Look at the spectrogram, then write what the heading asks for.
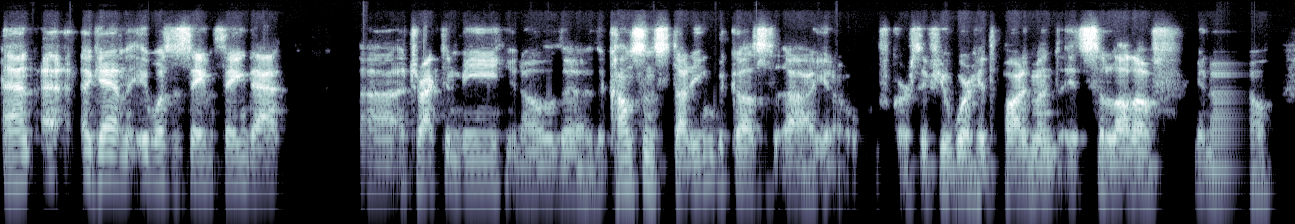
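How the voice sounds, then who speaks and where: Someone with a Flemish accent speaks at a moderate pace with fairly even intonation and big swings in loudness. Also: man, fairly low pitch for a man. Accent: Belgian Dutch (Flemish) accent in English. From Belgium (Flanders, Dutch-speaking). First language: Dutch. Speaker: investor and finance author. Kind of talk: podcast interview. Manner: halting, many fillers and repetitions.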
